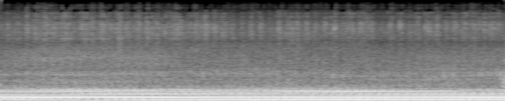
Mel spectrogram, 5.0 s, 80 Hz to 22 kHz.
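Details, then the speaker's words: Nissan 350Z with about 200,744 miles, idling smooth and steady with an even hum and no knocks or ticks. Normal idle. "oh yeah chingon now better the engine sounds pretty good"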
